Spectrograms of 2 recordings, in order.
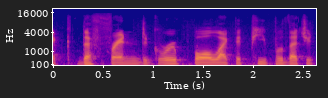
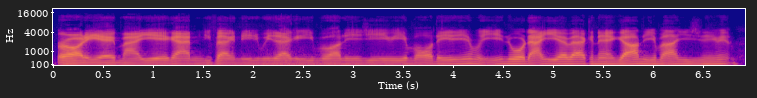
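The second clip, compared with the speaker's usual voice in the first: hammed-up outback Australian, words run together; silly, slurred rural Australian accent; 2 semitones lower, 3 dB quieter than usual. Shown as a demonstration. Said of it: "real rural Australian sounds so silly".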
